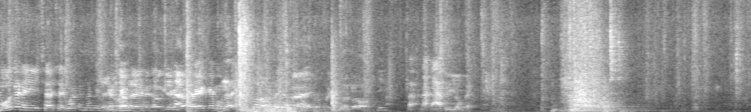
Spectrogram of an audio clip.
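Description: Hands rub and knock on a boat's hull.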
